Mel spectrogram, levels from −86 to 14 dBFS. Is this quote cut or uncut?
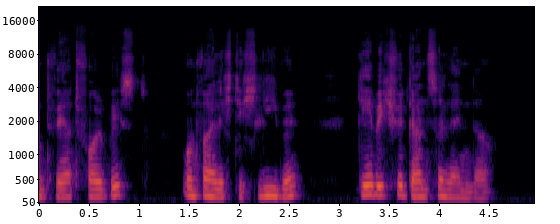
cut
